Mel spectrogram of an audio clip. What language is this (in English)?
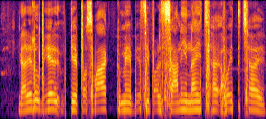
Maithili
